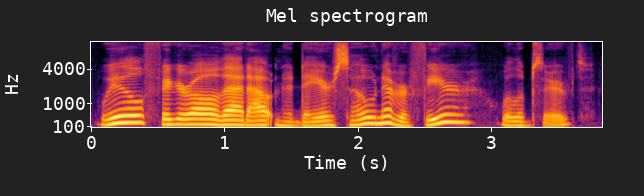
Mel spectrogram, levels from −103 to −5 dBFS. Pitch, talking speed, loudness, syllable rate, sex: 200 Hz, 220 wpm, -16 LUFS, 5.4 syllables/s, female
